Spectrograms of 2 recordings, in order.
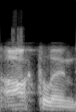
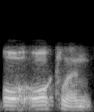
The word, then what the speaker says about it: Auckland: New Zealand but yeah Auckland is how you guys pronounce it so I'm from Auckland or Auckland how how we pronounce it it's New Zealand's largest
